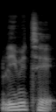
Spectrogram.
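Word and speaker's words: lim: 자, 그래서이 기호 리미트 리미트는 극한을 의미하는 영어 리미트의 약자이며 리미트라고 읽습니다.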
